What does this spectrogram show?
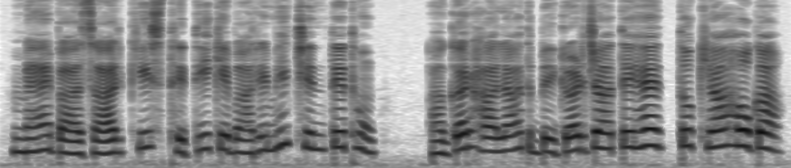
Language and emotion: Hindi, fearful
